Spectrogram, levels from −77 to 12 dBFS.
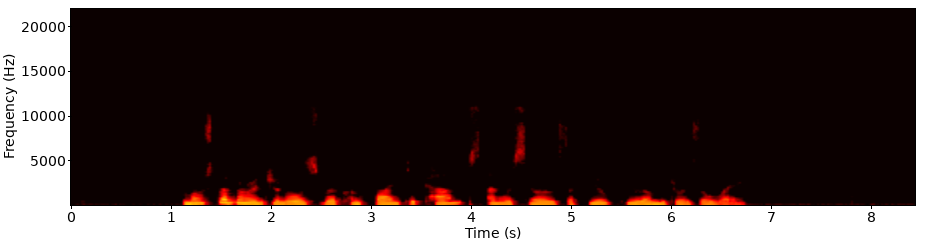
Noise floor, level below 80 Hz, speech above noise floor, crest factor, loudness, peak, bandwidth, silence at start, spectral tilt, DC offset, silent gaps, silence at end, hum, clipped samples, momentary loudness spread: -77 dBFS; -70 dBFS; 50 dB; 16 dB; -28 LUFS; -12 dBFS; 9.2 kHz; 1.1 s; -8 dB/octave; under 0.1%; none; 1.7 s; none; under 0.1%; 8 LU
